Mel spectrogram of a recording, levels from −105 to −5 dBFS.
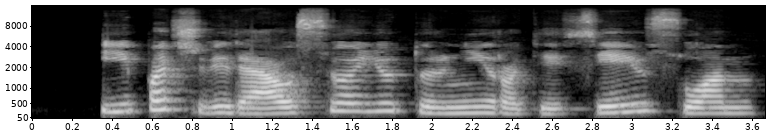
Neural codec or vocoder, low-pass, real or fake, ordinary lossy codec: none; 14.4 kHz; real; AAC, 48 kbps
